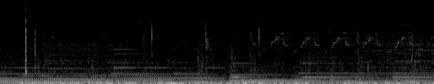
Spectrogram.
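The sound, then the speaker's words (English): Birds chirp outdoors on a Monday morning (Columbus Day) during a walk, a short run of quick, repeated high notes in the second half, fairly faint over a steady low rumble of wind and footsteps. “Listen to the birds.”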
